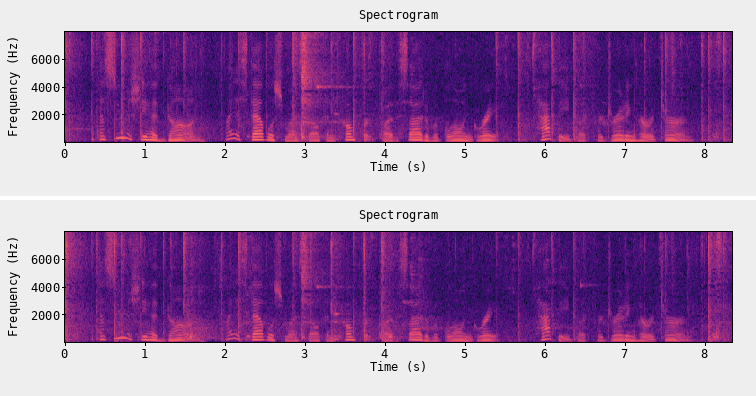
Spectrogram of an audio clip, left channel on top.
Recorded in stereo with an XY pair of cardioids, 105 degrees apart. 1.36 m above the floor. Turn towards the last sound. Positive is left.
turn(degrees=20)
